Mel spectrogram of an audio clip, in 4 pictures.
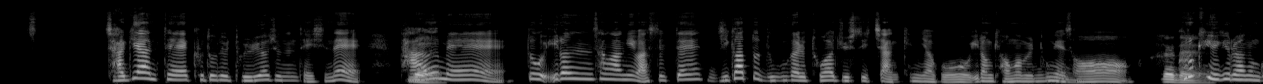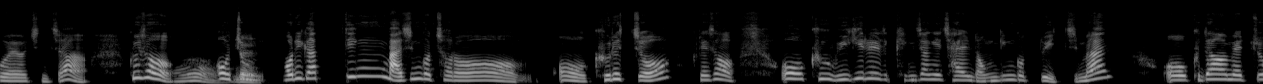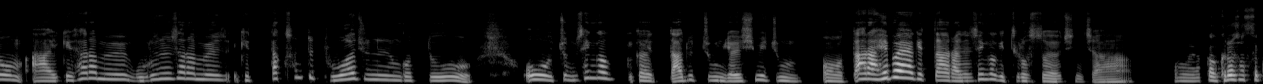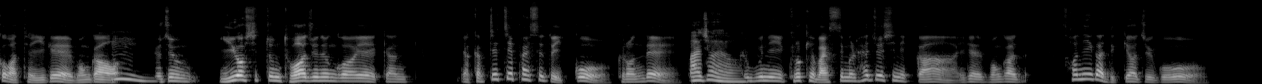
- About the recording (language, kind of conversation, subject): Korean, podcast, 위기에서 누군가 도와준 일이 있었나요?
- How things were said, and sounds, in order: none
